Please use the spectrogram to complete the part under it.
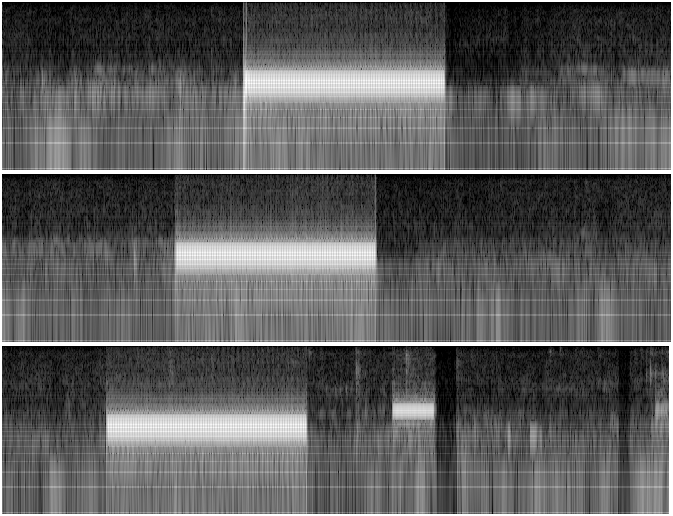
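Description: A steady telephone line tone sounds during a call transfer: three long, even mid-pitched tones of about two seconds each, separated by roughly four-second gaps, then a short, higher beep.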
